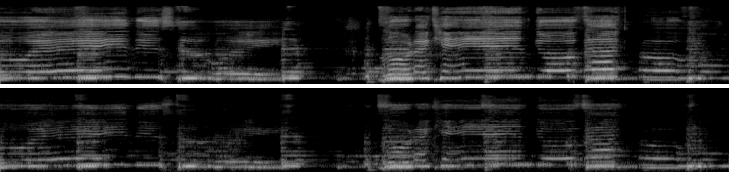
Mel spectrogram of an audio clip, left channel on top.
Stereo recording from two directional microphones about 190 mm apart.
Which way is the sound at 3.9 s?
10° right (ahead or behind).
